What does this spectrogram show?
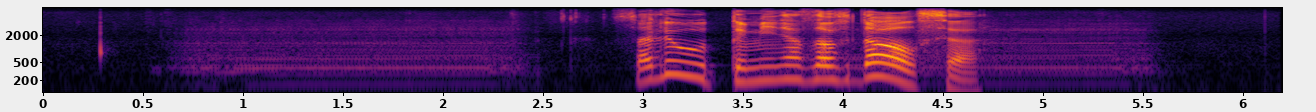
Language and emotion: Russian, positive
